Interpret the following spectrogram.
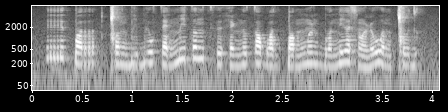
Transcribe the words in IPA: r ʉ˥ k͡p ɔ˩ r | ǀ o˩ ŋ b i˩ b ʉ˨ w t̪ ɛ˩ ŋ͡m i˥ t̪ ɤ˥ ŋ t̪ʰ ʉ˩ h e˩ ɳ n u˨ t̪ ɔ˨ b ɔ˩ d k͡p ɔ˩ ŋ͡m ũ˨ ɳ ɡ͡b o˩ n i˦ ə̯ s õ˩ ɳ u˥ w ɤ˩ ŋ ǀ u˨ d

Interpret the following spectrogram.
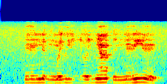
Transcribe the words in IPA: ẽ n e ŋ͡m ɵ lʲ e̤ ʎ ɵ ʎ ã ʔ i n ẽ j ẽ

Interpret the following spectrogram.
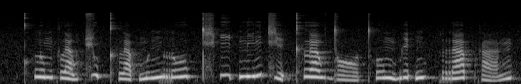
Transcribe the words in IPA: kʰ l o˧ m k l a˩˦ w t͡ɕ u˥˩ ʔ kʰ l a˨˩ p̚ m ɯ˦˥ ŋ r oː˦˥ p̚ t͡ɕʰ i˥˩ ʔ n i˦˥ n t͡ɕ e˨˩ ʔ kʰ l a˧ w d ɔː˨˩ tʰ o˥˩ m b e˥˩ ʔ ŋ u˥˩ k̚ p r aː˦˥ p̚ k a˩˦ ŋ

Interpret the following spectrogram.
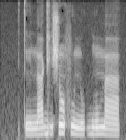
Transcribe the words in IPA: t ĩ˨ n a˨˦ ɡ i˧ ʃ ɔ̃˦ f u˦˨ n u˨˦ ɡ͡b ũ˦ m a˦˨

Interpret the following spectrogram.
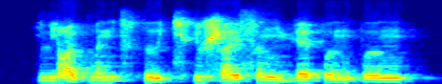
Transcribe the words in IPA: l j ɑ̰˨˩ ʊ̯ t̪ w ə˥˩ n t͡sʰ ɹ̩˨˩ t͡ɕʰ y˥˩ ʂ a˧˥ ɪ̯ s ɤ˥˩ ŋ m ɥ ɛ˥ p ɤ̰˨˩ ŋ p ɤ˥ ŋ

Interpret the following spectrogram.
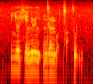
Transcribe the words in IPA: ʎ ɵ ç e l ʉ l ḭ n d ɵ m b ɑ̰ c ɑ̰ t w ḭ

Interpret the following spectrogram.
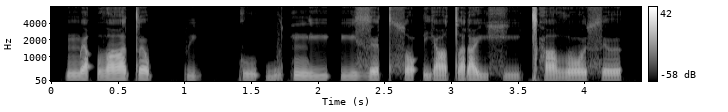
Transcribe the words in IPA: m ɛ ʔ ðˤ a t ʌ pː i kː u ʔ b u t n i ʔ i z ə t sˤ o ʔ j ɛ tˤ ə ɾ i x i ǀʰ a ðˤ u s ə

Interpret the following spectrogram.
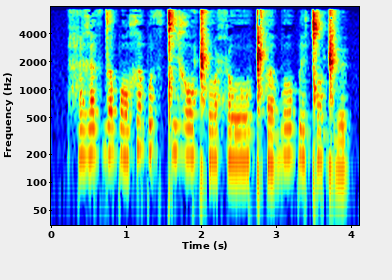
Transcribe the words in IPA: h æ ɣ æ θ d ɐ p ɔ x ɐ p o θ ǀ i ɣ ɔ ǁʰ o ħ oː ǁʰ ɐ b oː p ɪː ǀ ɔ ɡ͡ǁ ʏ

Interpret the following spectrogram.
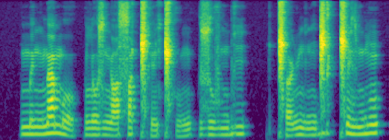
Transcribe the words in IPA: m e˧ ŋ n̪ a˥ m o˧˩ | l o˧ z ŋ a˩˧ sˤ ɯ˧ ǁʰ ẽ˩˧ ǁʰ u˩˧ ŋ | z u˧ v m b i˥ | ǁ ʌ˩˧ ɳ ŋ i˩˧ ŋ ɡ͡ǁ i˥ ǁ ĩ˥˧ z m b ũ˥

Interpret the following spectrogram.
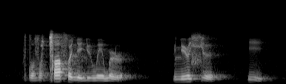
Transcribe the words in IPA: d u zˤ u ǀ i sˤ u lʲ ɛ lʲ u w e w ə˞ ɭ | lʲ ə˞ ɕ ɘ | i

